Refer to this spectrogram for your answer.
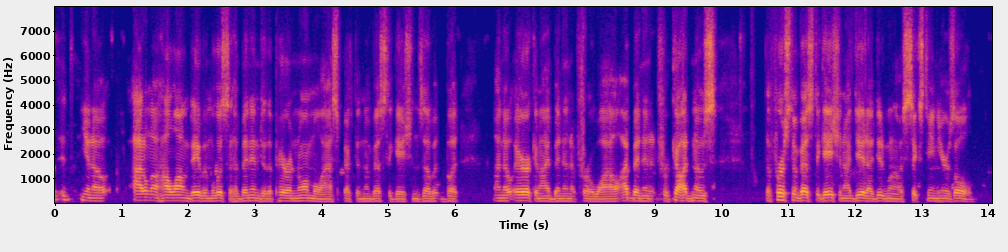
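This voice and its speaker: This is an ordinary speaking voice from a man with a fairly low pitch. He talks at a fairly quick pace with fairly even intonation. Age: 60s. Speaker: paranormal podcast host. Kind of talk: casual chat.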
